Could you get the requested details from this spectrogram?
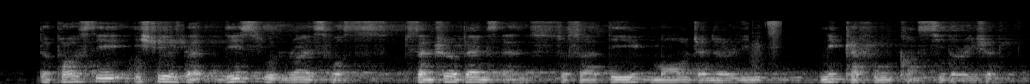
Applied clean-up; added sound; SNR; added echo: neural separator model SepFormer DNS4.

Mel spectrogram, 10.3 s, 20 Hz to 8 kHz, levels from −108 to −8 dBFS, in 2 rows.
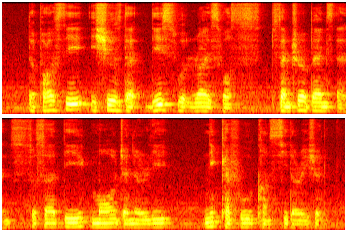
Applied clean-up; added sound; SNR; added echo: none; none; none; none.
